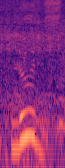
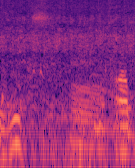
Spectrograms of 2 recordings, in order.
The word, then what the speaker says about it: Łódź: Nandito tayo ngayon sa Lourdes, pero pagbigkasin nila ay Woods, Poland.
